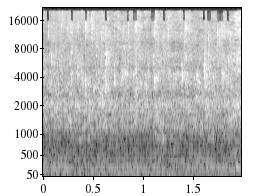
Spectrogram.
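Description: Warm tap water runs into a bathroom sink while the face is rinsed, a steady, soft hiss of flowing water with faint splashes, close and unbroken, with no talk.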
